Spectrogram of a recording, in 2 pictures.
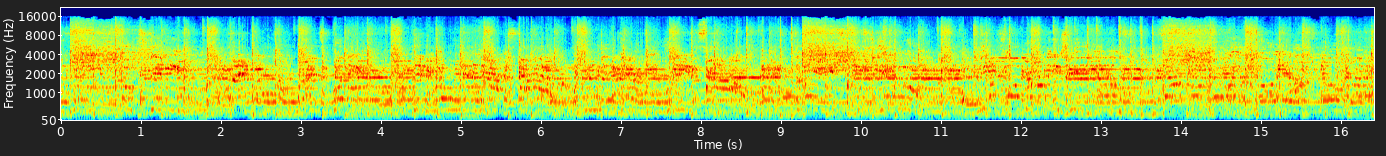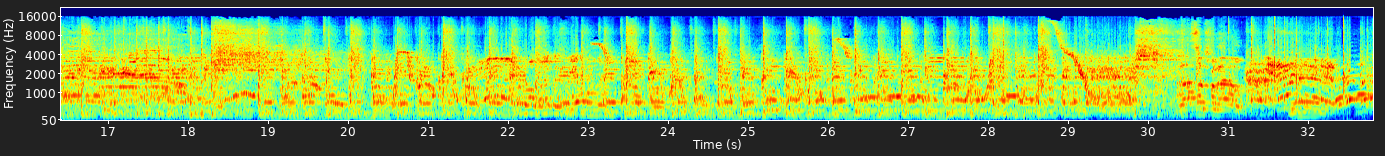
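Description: Live rock band playing loud and steady on electric guitars and a drum kit.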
